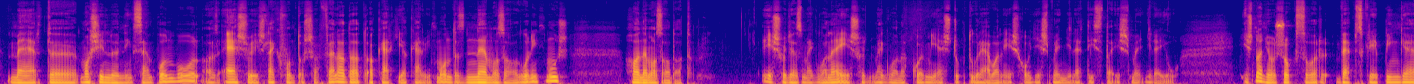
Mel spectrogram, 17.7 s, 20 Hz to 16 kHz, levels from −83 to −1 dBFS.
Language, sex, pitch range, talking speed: Hungarian, male, 100-115 Hz, 140 wpm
